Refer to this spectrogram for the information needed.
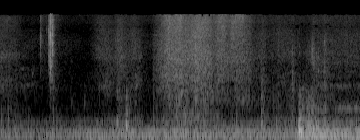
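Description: Soft hissing bursts of a spray bottle misting cleaner onto very dirty windows, with a few faint clicks and knocks between sprays and no voices.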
